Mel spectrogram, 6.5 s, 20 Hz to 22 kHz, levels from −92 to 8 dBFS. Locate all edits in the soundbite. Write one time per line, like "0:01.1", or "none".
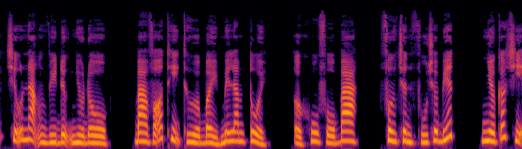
none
